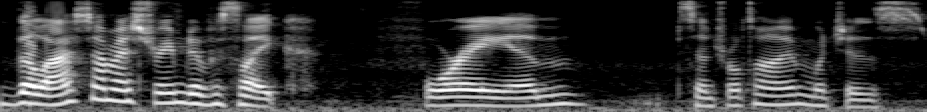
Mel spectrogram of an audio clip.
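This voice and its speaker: Audible room echo and noticeable background noise accompany a woman speaking with an American accent. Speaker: streamer. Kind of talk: casual live stream chat. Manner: halting, filler-heavy.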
